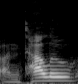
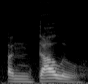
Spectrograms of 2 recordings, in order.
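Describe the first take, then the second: First: The middle consonant sounds like a T. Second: The middle consonant sounds like a D.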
